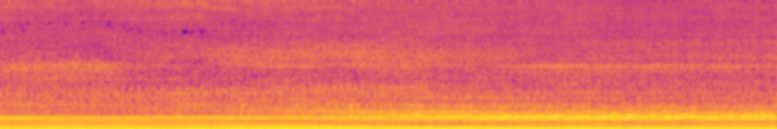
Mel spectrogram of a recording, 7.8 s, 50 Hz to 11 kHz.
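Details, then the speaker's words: 2011 Suzuki GSXR 600 after replacing a bad starter relay, new fully charged battery: starts and runs with steady, even smooth drone, no knocks or misses. "there we have it guys fix theory which is up and running"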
